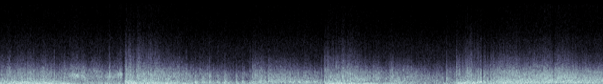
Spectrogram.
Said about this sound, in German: Unsere Artillerie belegt den Landekopf von allen Seiten mit starkem Feuer.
